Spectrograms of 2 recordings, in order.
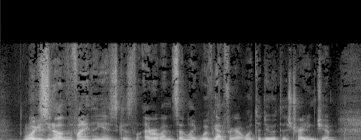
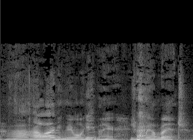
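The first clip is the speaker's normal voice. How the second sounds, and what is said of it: Jerry Jones impression with accent. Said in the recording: “I don't know what kind of accent that is that he's got, but... Not a bad Jerry Jones. He's got an awful accent himself.”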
